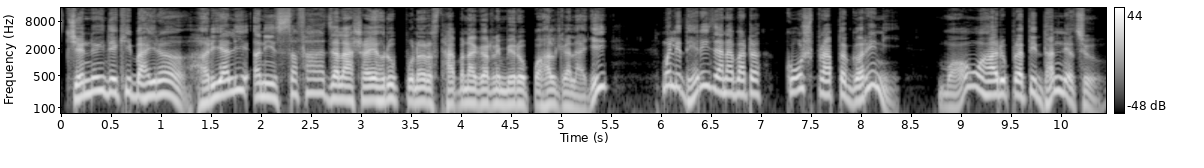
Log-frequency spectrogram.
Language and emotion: Nepali, happy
